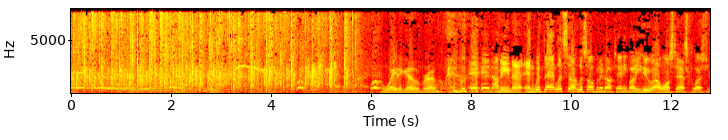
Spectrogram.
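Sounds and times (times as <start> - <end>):
audience applause: 0.0 - 5.8
speech: 6.3 - 12.7.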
